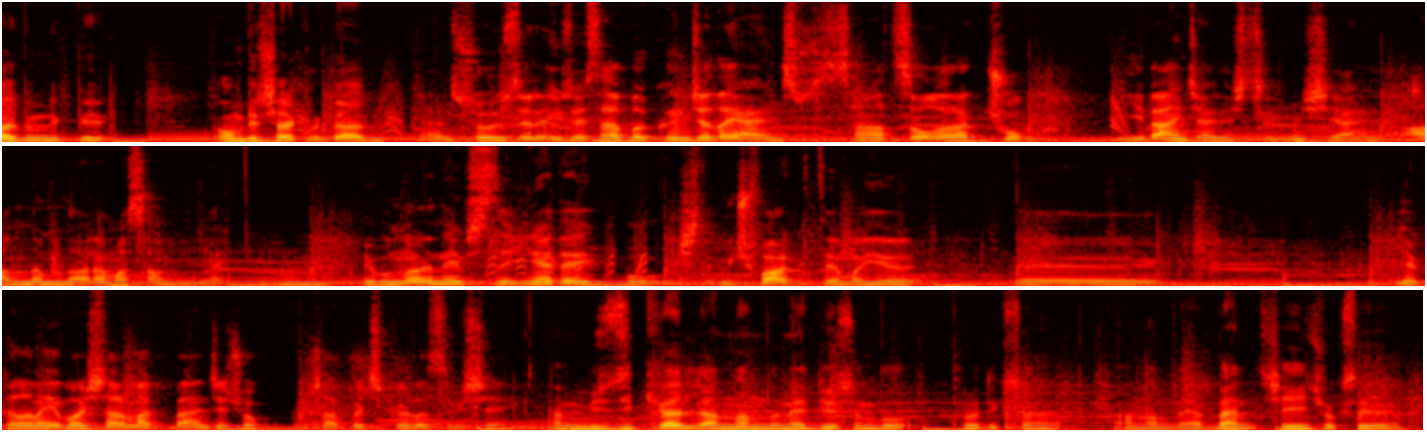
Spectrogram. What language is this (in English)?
Turkish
